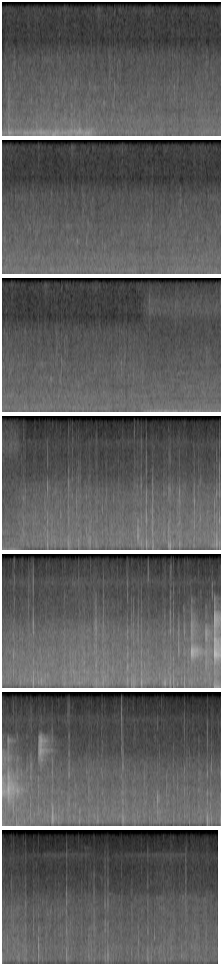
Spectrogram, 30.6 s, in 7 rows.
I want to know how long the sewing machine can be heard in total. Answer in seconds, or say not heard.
2 s.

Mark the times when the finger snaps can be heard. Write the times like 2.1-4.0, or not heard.
21.1-22.8.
